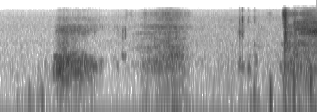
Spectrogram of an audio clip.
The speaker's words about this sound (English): And just take a nice deep breath.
